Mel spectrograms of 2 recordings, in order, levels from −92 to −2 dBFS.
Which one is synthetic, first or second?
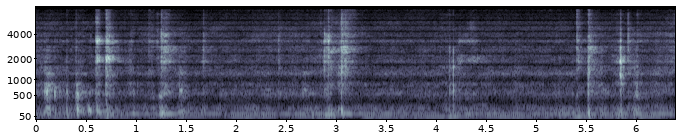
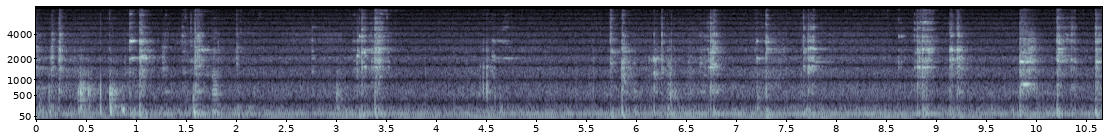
first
